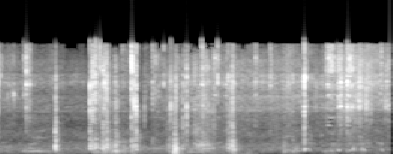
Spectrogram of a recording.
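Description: A car door opens with a metallic click.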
